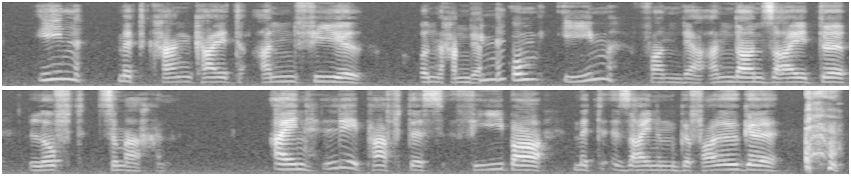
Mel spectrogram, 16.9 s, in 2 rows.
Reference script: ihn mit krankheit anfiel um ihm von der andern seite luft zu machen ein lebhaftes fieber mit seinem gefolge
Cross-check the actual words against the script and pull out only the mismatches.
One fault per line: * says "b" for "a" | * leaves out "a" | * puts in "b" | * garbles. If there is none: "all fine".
* garbles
